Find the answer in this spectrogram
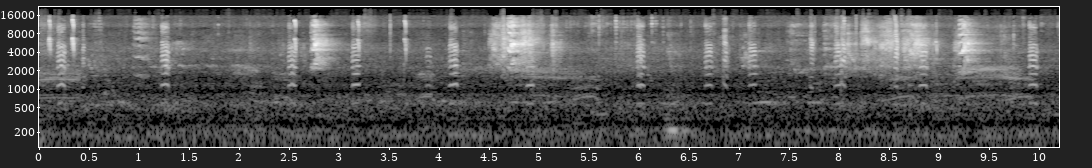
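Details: Several pet finches keep up a steady chatter of short, high chirps and squeaky notes, some in quick bursts, over a low background hum.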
